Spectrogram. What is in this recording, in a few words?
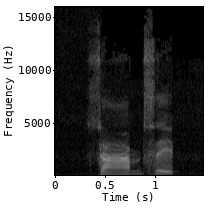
"saam sib" Thai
